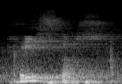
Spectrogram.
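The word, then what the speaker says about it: Χριστός: Si se pronuncia, no se pronuncia X, se pronuncia J. Y esto es una R, Christos.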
